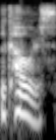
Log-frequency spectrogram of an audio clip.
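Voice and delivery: put-on seductive, showy sexy voice. Reading a passage aloud for viewers, in a put-on sexy voice. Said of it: "I gotta read this in the sexy voice".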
